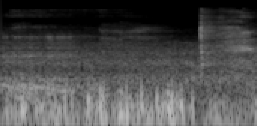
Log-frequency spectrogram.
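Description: Low, uneven rumbling noise on the microphone, with a short hissing breath about one and a half seconds in.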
